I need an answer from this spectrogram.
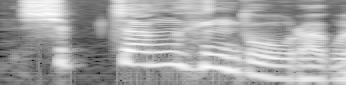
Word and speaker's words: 십장생도: 네, 이게 십장생도라고 네, 해서 발음 조심하시고.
